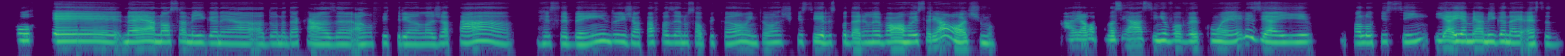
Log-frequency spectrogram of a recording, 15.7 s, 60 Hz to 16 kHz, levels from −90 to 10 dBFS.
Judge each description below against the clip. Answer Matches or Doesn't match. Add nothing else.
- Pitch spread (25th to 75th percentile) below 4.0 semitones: Matches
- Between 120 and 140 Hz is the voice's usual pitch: Doesn't match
